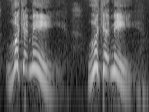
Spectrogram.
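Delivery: lightly voiced show-off; boastful peacock. Preacher plays the peacock showing off its feathers, boastful. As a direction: preen a little, proudly. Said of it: "the peacock, and it shows off all of its colorful feathers".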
